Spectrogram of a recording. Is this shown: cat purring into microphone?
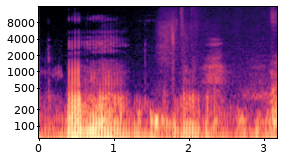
yes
